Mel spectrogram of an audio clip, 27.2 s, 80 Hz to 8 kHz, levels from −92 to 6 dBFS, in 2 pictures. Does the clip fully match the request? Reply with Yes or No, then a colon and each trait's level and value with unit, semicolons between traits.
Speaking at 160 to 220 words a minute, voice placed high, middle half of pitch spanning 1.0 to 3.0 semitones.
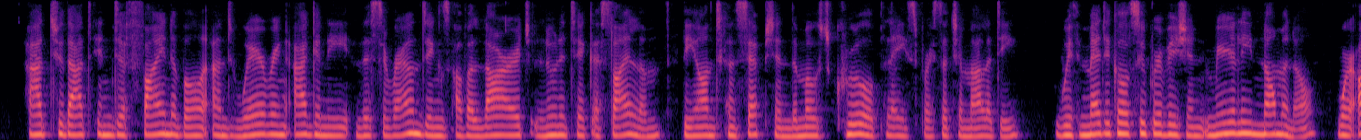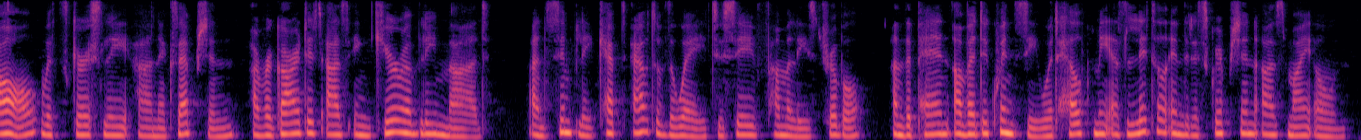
No: average, 150 wpm; high, 195 Hz; average, 2.7 semitones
